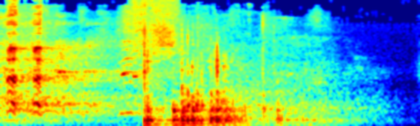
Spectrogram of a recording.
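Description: A few more chairs clatter and thump as they are shifted and set down, a burst of knocks and scrapes in the middle that trails off into murmur.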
